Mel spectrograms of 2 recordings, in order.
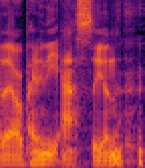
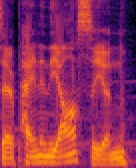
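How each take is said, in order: First: The last word is said the usual way, Ascian. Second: The last word is said like Arcean.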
